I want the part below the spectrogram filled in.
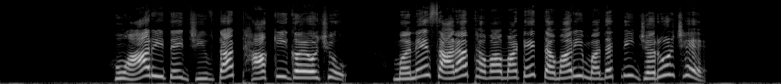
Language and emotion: Gujarati, angry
